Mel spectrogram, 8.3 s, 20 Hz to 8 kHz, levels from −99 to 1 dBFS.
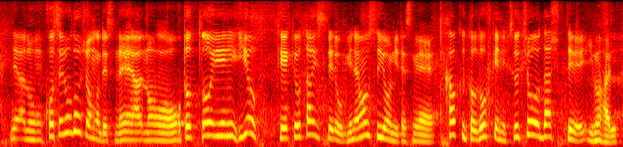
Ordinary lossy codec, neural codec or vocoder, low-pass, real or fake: none; codec, 16 kHz, 0.8 kbps, ZipCodec; none; fake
